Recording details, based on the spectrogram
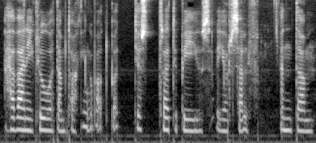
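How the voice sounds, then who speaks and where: With an Icelandic accent, a woman whispers advice intimately and quietly, ASMR-style, hosting an advice column. Her mid-range voice keeps a fairly even intonation at a moderate pace, punctuated by frequent soft ums as she hesitates. The recording is dry.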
